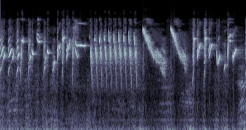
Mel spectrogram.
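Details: European goldfinch song used as a learning tape for birds: quick tinkling chirps leading into a fast buzzy trill, then long descending whistled slurs and more rapid twittering, loud and clear.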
